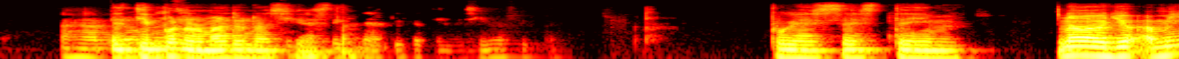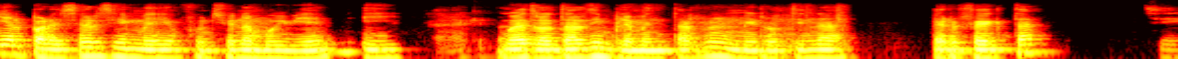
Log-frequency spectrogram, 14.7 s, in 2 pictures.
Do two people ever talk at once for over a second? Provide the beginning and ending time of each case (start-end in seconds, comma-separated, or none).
0.7-2.3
